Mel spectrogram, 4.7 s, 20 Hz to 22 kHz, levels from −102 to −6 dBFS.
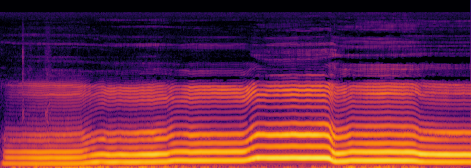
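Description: A short piece of music, and nothing in it trips up the ear; there's no technical fault to point to anywhere.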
